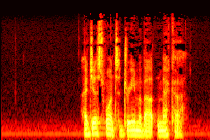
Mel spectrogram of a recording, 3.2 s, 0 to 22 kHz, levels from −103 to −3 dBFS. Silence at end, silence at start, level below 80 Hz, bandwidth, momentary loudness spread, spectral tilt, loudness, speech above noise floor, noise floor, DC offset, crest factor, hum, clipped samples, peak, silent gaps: 0.4 s; 1.25 s; -50 dBFS; 14.5 kHz; 10 LU; -5 dB/octave; -18 LUFS; 40 dB; -57 dBFS; under 0.1%; 18 dB; none; under 0.1%; -2 dBFS; none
